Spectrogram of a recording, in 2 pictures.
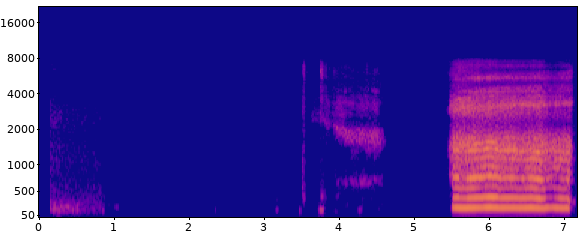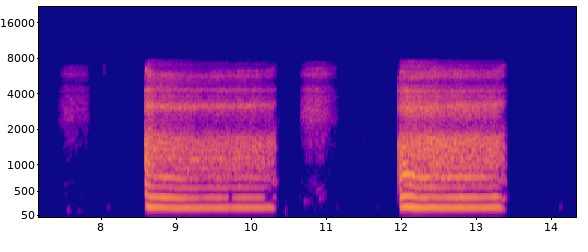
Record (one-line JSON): {"exhalation_length": "14.3 s", "exhalation_amplitude": 7817, "exhalation_signal_mean_std_ratio": 0.48, "survey_phase": "beta (2021-08-13 to 2022-03-07)", "age": "45-64", "gender": "Female", "wearing_mask": "No", "symptom_none": true, "smoker_status": "Never smoked", "respiratory_condition_asthma": false, "respiratory_condition_other": false, "recruitment_source": "REACT", "submission_delay": "3 days", "covid_test_result": "Negative", "covid_test_method": "RT-qPCR", "influenza_a_test_result": "Negative", "influenza_b_test_result": "Negative"}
